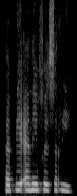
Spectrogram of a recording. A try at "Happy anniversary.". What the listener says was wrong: Besok kalau kamu benar-benar mengungkapkan ekspresi congratulation, harus dari hati ya. Jangan happy anniversary kayak gitu. Temennya ngantuk nanti kan.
